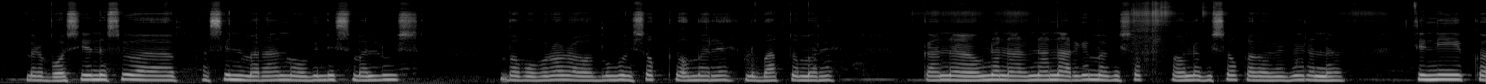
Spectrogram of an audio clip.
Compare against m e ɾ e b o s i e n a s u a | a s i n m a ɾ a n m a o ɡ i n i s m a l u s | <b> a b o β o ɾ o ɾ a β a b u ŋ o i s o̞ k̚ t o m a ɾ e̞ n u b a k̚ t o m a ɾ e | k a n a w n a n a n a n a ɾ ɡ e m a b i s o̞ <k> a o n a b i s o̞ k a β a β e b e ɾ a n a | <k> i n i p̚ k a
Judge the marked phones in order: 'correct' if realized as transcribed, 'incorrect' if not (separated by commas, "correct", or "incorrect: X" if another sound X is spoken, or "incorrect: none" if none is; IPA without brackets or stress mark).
correct, correct, incorrect: t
